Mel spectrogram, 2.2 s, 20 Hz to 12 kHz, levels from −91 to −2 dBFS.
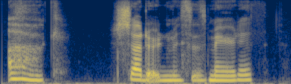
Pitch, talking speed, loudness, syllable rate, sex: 195 Hz, 110 wpm, -19 LUFS, 5.3 syllables/s, female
